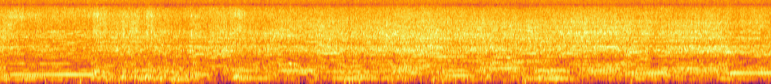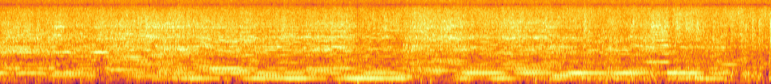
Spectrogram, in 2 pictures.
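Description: Hardcore punk band playing live, a distorted electric guitar riff of held chords changing every second or two over the band, heard on a muddy old cassette tape dub.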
